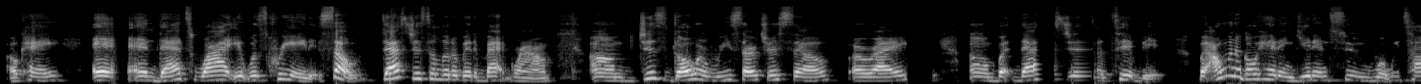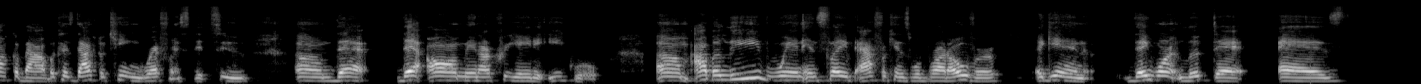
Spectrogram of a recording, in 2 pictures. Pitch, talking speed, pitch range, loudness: 195 Hz, 150 wpm, 175-225 Hz, -20 LUFS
